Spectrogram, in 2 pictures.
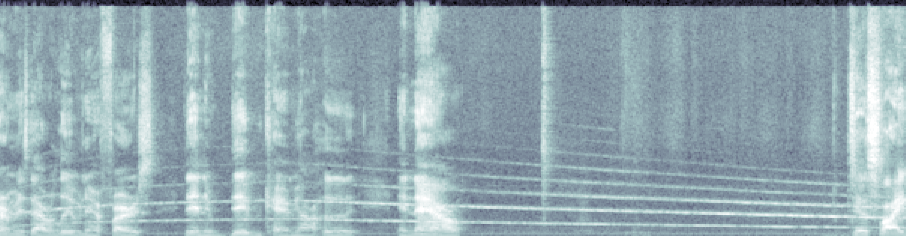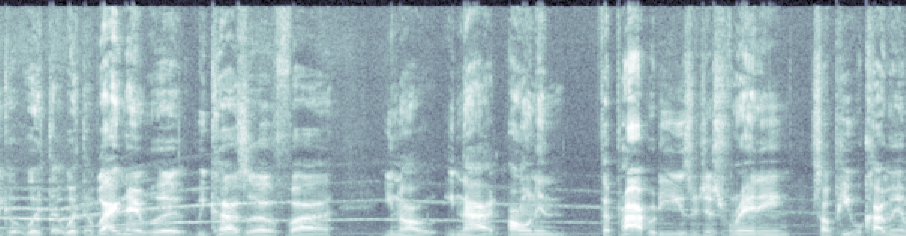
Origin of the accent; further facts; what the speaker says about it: Freeport, Illinois, United States; now in Chicago, United States; I'm from Freeport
